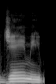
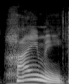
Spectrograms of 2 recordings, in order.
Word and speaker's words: Jaime: It looks like Jamie, but I happen to know this gentleman pronounces his name Jaime.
